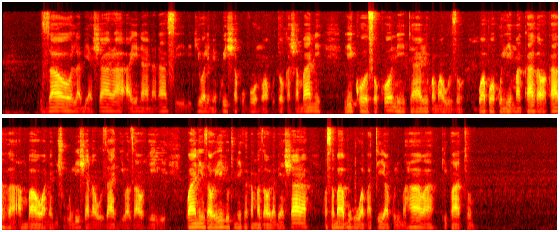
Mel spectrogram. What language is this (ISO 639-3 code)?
swa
